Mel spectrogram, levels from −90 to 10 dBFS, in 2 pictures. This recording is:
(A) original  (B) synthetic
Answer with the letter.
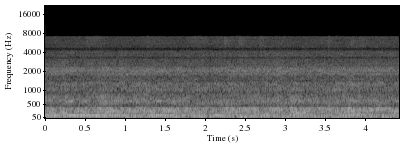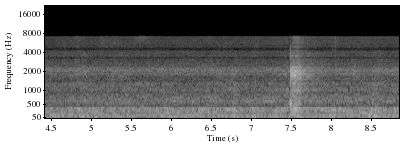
B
